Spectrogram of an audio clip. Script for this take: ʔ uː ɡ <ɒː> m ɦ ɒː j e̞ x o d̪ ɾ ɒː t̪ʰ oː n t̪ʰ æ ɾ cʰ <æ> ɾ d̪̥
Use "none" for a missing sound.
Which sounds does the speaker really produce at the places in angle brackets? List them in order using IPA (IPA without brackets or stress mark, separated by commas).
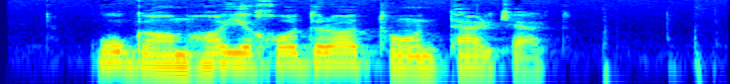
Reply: ɒː, æ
